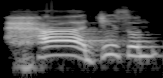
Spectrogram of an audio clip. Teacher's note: حاجزن، پہلے جیم کے مخرج پہ دھیان دینا ہے، جیم کا مخرج زبان کا درمیان اور تالو کا درمیان، اور زا زبان کی نوک اور دونوں دانتوں کے اندرونی حصے سے۔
